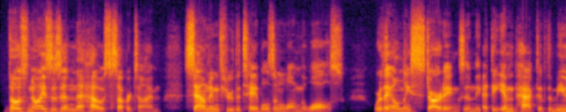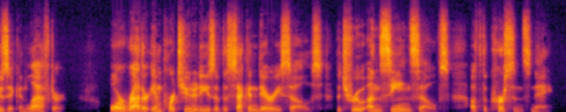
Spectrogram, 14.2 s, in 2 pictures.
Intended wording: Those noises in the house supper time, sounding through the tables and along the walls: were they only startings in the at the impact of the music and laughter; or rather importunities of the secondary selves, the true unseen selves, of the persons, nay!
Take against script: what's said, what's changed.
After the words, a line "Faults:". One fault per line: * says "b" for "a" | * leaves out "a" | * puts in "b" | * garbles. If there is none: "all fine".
Those noises in the house supper time, sounding through the tables and along the walls: were they only startings in the at the impact of the music and laughter; or rather importunities of the secondary selves, the true unseen selves, of the persons, nay!
Faults:
all fine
